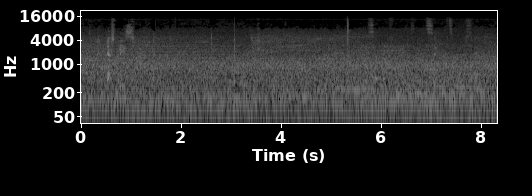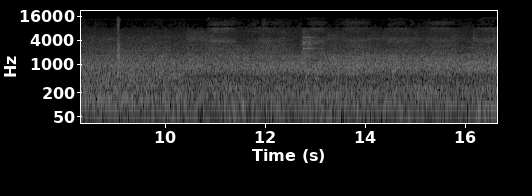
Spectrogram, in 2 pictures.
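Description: Steady outdoor rumble of distant road traffic, with faint, indistinct talking.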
